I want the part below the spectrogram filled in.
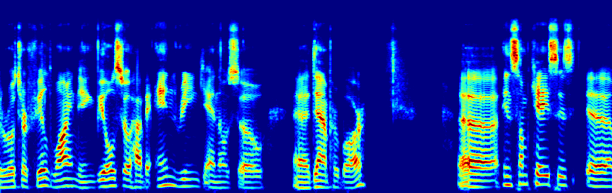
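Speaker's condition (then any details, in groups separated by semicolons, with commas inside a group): No condition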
